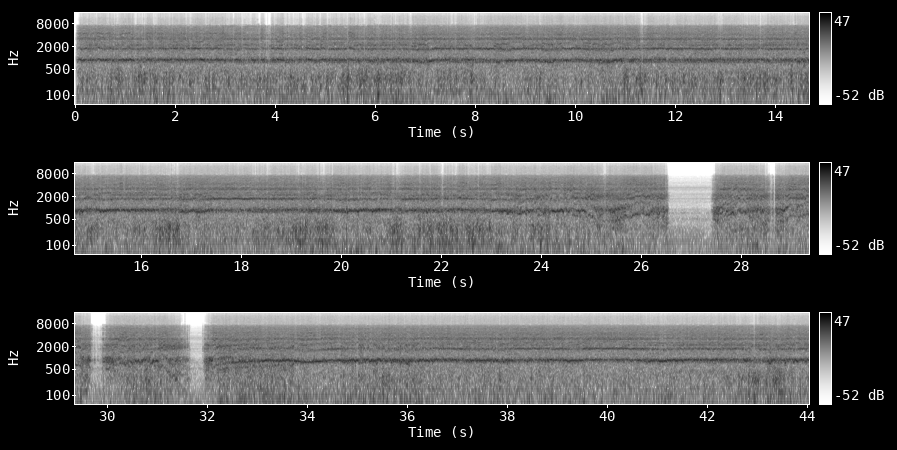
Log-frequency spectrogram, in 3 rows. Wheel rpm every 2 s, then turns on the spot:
240, 230, 230, 230, 230, 230, 230, 230, 230, 230, 230, 220, 140, 70, 100, 80, 160, 210, 230, 230, 230, 230.
26-28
